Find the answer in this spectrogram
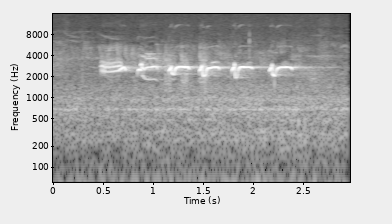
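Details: Song thrush song from 27 April 2016, a bright, ringing note repeated about six times in a rapid series, each with a quick upward flick.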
